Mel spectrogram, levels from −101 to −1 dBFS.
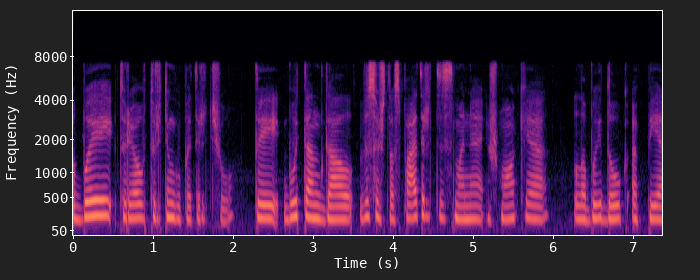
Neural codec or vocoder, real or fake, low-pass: none; real; 7.2 kHz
